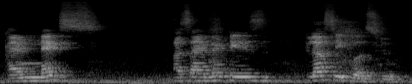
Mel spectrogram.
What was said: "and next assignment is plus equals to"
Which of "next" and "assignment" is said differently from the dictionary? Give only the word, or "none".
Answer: none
